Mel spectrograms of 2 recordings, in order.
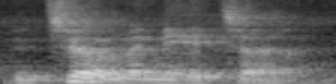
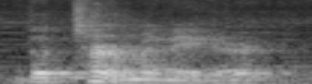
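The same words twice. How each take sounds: First: It is said in a put-on heavy accent. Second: It is said in the speaker's normal voice.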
